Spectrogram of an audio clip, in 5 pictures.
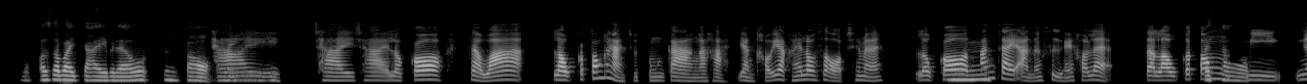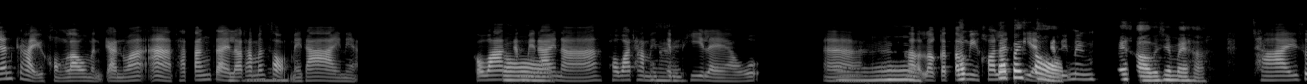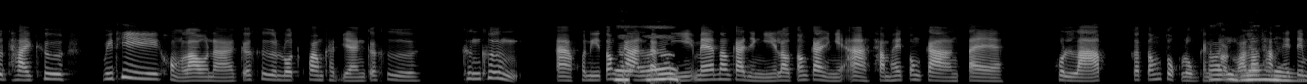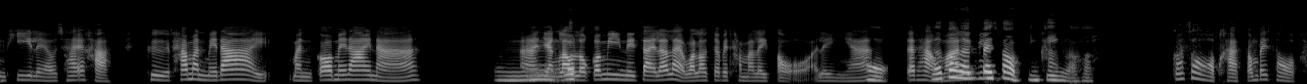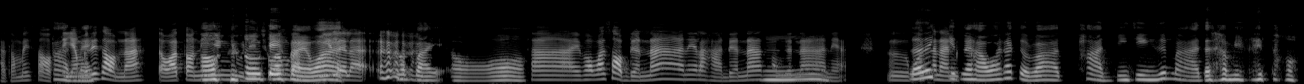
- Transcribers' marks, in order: laughing while speaking: "อ๋อ"; laugh; laughing while speaking: "จะทำยังไงต่อ ?"
- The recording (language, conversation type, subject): Thai, podcast, ควรทำอย่างไรเมื่อความคาดหวังของคนในครอบครัวไม่ตรงกัน?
